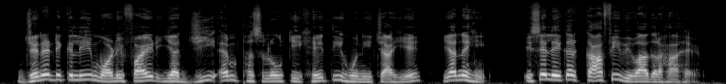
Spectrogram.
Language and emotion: Hindi, neutral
